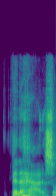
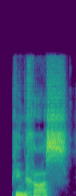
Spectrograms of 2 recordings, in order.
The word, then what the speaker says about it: Pinchas: Then the children of Israel sent Phinehas, or the Hebrew pronunciation would be Pinchas,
